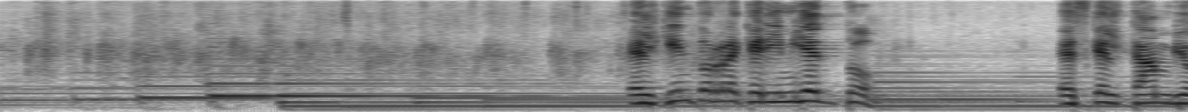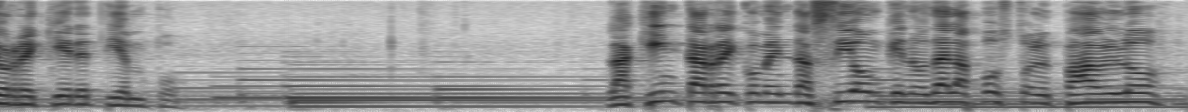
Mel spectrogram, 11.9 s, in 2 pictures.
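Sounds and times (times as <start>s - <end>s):
audience applauding: 0.0s - 4.2s
speech: 3.2s - 4.5s, 5.3s - 6.9s, 9.0s - 11.8s.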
